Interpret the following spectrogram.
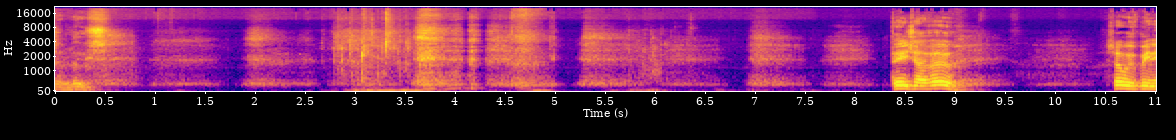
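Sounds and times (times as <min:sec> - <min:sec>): person breathing heavily: 0:00.6 - 0:02.6, 0:03.6 - 0:08.3, 0:09.2 - 0:10.5.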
